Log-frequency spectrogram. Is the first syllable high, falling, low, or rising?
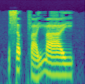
high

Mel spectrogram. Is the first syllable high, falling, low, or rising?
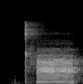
high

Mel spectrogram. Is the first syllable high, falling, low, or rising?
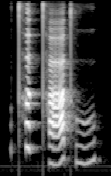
high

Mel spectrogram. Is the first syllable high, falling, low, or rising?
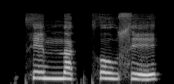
low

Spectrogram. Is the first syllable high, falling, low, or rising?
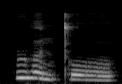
falling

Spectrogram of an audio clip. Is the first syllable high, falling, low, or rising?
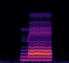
high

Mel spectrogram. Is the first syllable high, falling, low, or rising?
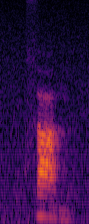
falling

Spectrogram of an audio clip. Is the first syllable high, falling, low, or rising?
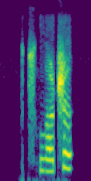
rising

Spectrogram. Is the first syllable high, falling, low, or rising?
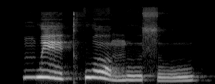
falling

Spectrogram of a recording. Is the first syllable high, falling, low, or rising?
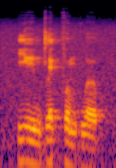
low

